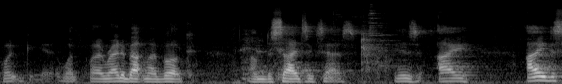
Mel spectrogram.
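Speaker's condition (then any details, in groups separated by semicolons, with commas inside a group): Parkinson's disease; left foot dystonia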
